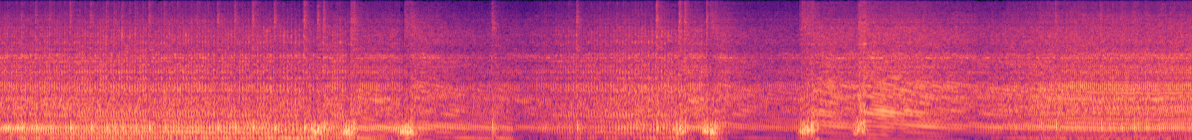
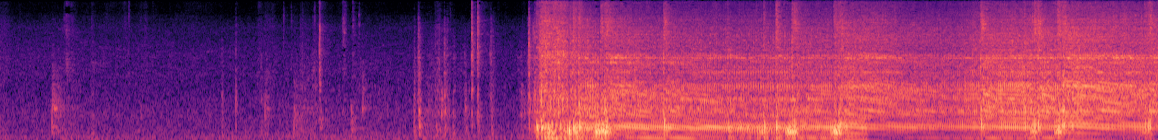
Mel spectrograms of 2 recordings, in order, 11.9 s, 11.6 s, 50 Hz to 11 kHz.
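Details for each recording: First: 2009 Yamaha YZ250 two-stroke, pilot air screw set correctly: sharp throttle blips falling cleanly back, then steady crisp ring-ding idle without hunting; idle starts slightly high then drops a tiny bit. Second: 2009 Yamaha YZ250 two-stroke at idle, pilot air screw being closed too far: uneven idle stumbling and sagging as if about to stall; rich low-speed mixture.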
